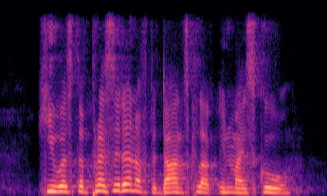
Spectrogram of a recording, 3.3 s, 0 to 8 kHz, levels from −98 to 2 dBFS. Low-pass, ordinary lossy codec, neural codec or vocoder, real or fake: 7.2 kHz; none; codec, 16 kHz, 4.8 kbps, FACodec; fake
